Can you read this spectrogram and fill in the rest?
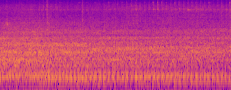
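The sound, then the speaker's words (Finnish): Mopeds ridden by young riders buzz past, a small, high-pitched engine droning loudly and steadily for a few seconds with a raspy, continuous whine and no voices. “Mopopoja.”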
